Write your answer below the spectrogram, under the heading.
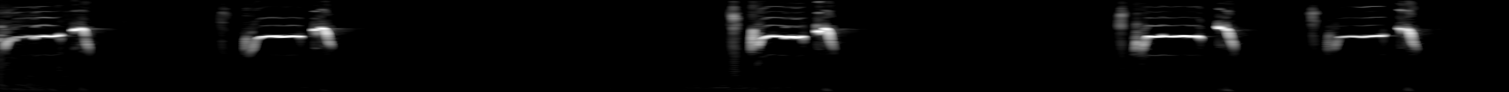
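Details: Bar-winged prinia singing actively in search of a rival; buzzy, nasal level notes ending in a short upward flick, given in pairs and singles with long silent gaps.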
